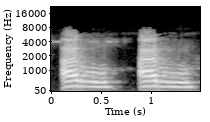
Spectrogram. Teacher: चूंकि रॉ की क्वालिटी है कि इसके अंदर रिपीटेशन होती है, यानी आपको ना थोड़ी जब जबान आपकी टच करती है ऊपर रूफ के साथ तो वो मखरज छोड़ती नहीं है, लेकिन मखरज में हल्का सा गैप देकर वाइब्रेट करती है, वहां पे एक या दो दफा ना उसकी साउंड की रिपीटेशन होती है अपने एक्सेस के गिरधी, इसको हम कहते हैं तकरार, यानी अर अर।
